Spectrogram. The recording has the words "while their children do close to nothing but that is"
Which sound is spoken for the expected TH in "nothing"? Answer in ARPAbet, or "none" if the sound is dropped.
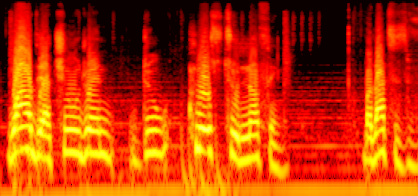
TH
